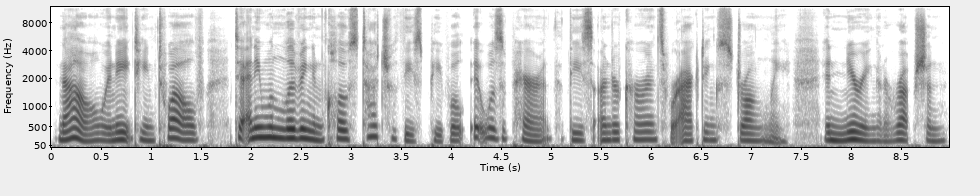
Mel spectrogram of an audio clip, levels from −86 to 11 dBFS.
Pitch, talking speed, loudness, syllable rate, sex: 185 Hz, 175 wpm, -19 LUFS, 5.6 syllables/s, female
